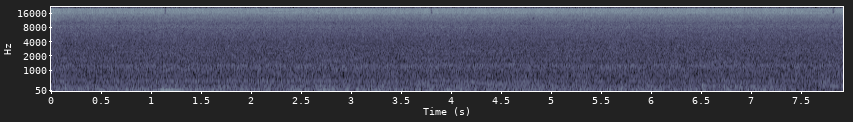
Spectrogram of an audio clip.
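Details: A backyard bee swarm in Huntington Beach, thousands of bees trying to settle in a bush: a steady, dense buzzing drone over a heavy low rumble, with a few louder thumps near the start.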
